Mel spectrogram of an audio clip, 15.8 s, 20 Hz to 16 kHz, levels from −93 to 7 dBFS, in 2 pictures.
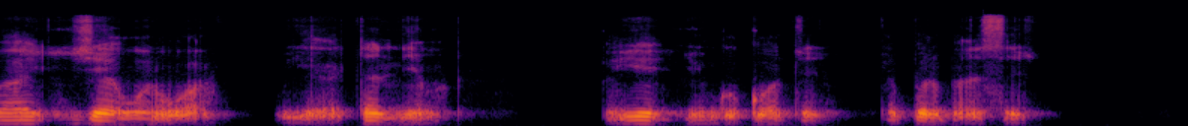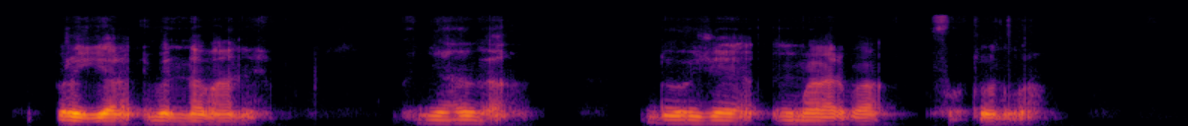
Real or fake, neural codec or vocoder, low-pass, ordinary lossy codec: fake; vocoder, 22.05 kHz, 80 mel bands, WaveNeXt; 9.9 kHz; Opus, 32 kbps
